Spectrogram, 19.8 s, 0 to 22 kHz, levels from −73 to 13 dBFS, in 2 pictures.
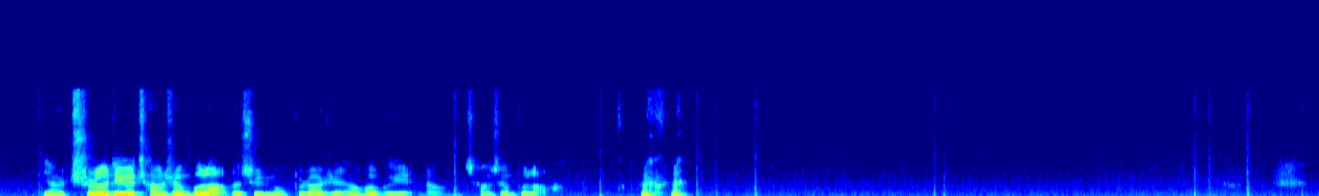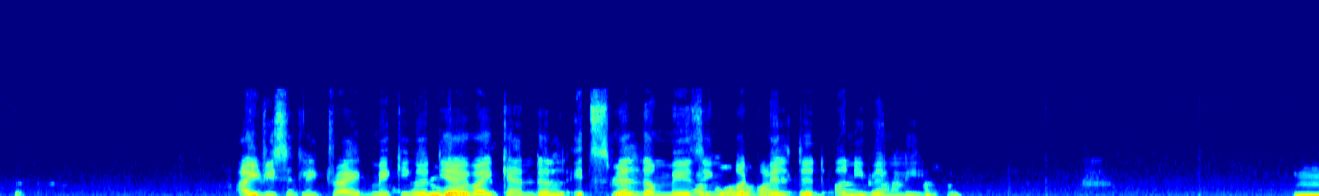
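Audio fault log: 12.83–12.89 s and 16.11–16.15 s, echo leak: brief faint copies of the speech return 245 ms late, about 25 to 30 dB down, likely loudspeaker pickup the echo canceller missed.
12.95–13.02 s, 13.5–13.67 s, 14.46–14.68 s, 15.05–15.53 s and 16.01–17.04 s, speech suppressed in double talk: the speech dips in pieces by about 10 to 15 dB, likely because the echo canceller turned down both overlapping talkers.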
